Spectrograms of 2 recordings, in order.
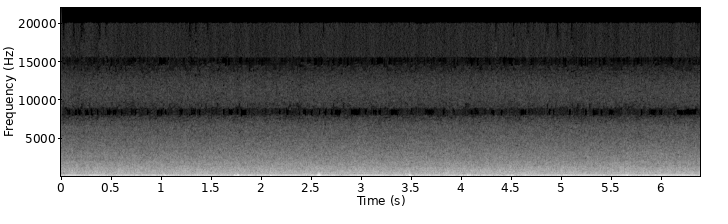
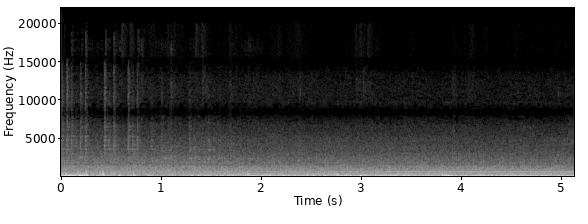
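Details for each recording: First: Restored late-1970s Toastmaster 7324 fan running on high: steady airy rush over a constant low motor hum, no grinding or rattling, only faint light ticks; owner notes an odd blade noise on spin-down; normal fan running on high. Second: Late-1970s Toastmaster 7324 three-speed fan, bought used and run for the first time before restoration, cycling through its speeds: a steady low motor hum with a faint constant tone under the airflow; owner says it hums, but less than another example.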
